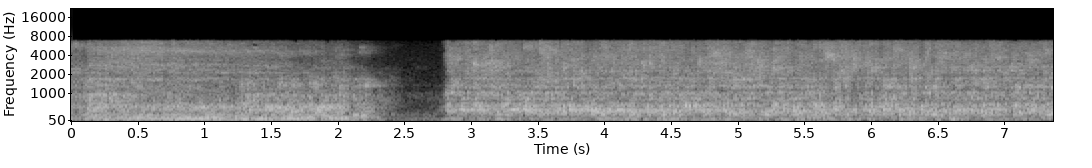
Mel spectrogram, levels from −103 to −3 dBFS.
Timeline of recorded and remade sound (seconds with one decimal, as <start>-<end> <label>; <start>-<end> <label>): 0.0-5.6 recorded; 5.6-6.5 remade; 6.5-7.4 recorded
